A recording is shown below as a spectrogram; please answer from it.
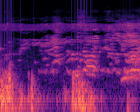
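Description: Indistinct voices in the background, with two short low rumbles: one at the start and one just after a second in.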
